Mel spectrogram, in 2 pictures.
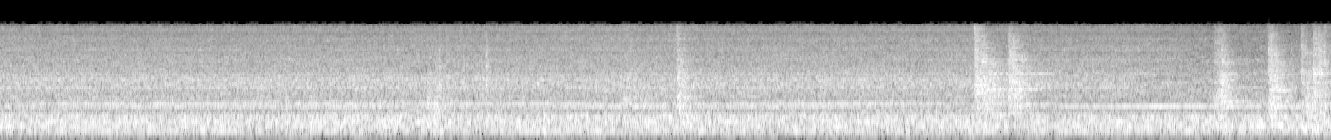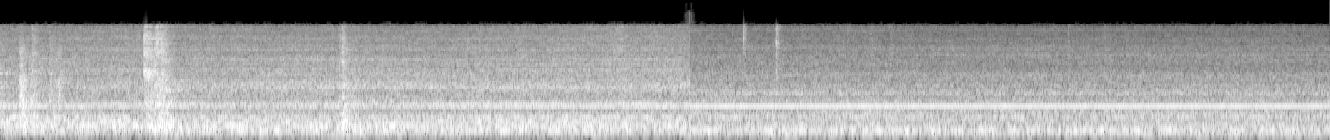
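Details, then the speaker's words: Goodman gas furnace after replacing the exhaust blower (inducer) assembly: steady, even blower hum with a smooth whir and a few light handling clicks, sounding much better than before; normal exhaust blower operation. "all right let's see what it sounds like now a lot better than me so"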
